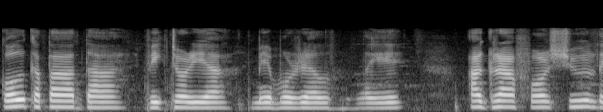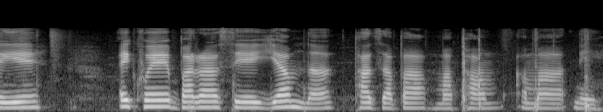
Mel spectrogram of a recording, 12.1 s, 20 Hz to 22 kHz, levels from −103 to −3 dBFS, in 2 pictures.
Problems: none marked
